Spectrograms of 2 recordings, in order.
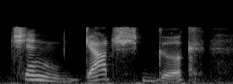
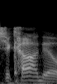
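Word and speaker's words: Chingachgook: his acute Indian experts chin gatg pronounced Chicago I think has lost the trail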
